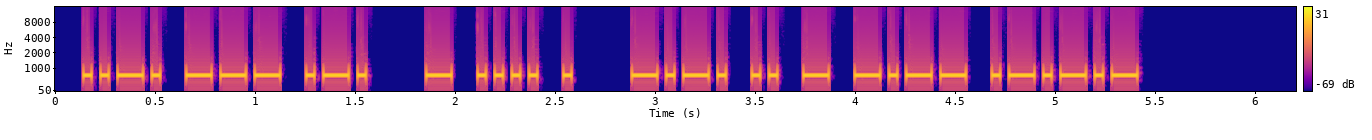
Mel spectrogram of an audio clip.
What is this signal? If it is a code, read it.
Morse code, heard as a keyed tone, about 28 wpm, 700 Hz. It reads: FOR THE CITY.
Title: Sentences from Top 1600 Words 28wpm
